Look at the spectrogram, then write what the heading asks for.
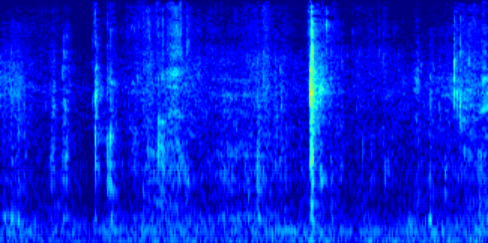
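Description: Mouth sounds of eating chicken feet: soft wet chewing and sucking with scattered small clicks and smacks, one sharper click about three seconds in.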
